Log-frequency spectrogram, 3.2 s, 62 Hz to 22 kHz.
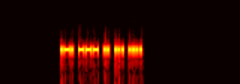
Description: Morse code, heard as a keyed tone, about 47 wpm, 700 Hz. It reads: ROISH
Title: Code Groups - 5 Letters - 50wpm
